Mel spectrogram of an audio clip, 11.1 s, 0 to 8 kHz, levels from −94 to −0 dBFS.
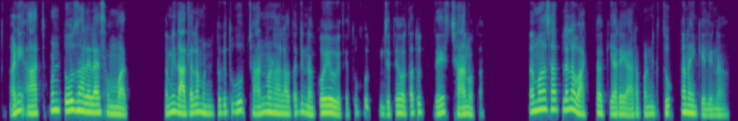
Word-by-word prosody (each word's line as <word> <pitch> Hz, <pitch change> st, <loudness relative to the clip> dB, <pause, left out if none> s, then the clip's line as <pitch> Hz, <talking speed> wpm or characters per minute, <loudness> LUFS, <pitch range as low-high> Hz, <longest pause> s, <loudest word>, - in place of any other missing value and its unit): आणि 165 Hz, +7 st, +2 dB, 0.2 s
आज 130 Hz, 0 st, -2 dB
पण 185 Hz, +1 st, +3 dB
तोच 180 Hz, +2 st, +5 dB
झालेला 160 Hz, -5 st, +5 dB
आहे 145 Hz, -, +4 dB
संवाद, 120 Hz, -4 st, 0 dB, 0.6 s
तर -, -, -2 dB
मी 155 Hz, +4 st, +1 dB
दादाला 135 Hz, +2 st, +3 dB
म्हणतो, 135 Hz, -2 st, -2 dB
की 140 Hz, -, -3 dB
तू 150 Hz, -, -6 dB
खूप 170 Hz, +2 st, -2 dB
छान 125 Hz, +2 st, -1 dB
म्हणाला 135 Hz, -4 st, +2 dB
होता, 120 Hz, +2 st, -2 dB
की -, -, -2 dB
"नको 125 Hz, +2 st, +1 dB
येऊ 135 Hz, -4 st, +5 dB
इथे. 105 Hz, 0 st, -9 dB
तू 130 Hz, 0 st, -9 dB, 0.3 s
जिथे 115 Hz, +3 st, -5 dB
होता 130 Hz, 0 st, 0 dB
तू 155 Hz, -, -2 dB
तिथेच 140 Hz, +1 st, -4 dB
छान 120 Hz, +2 st, +2 dB
होता." 110 Hz, -, -7 dB, 0.7 s
तर 160 Hz, -, +3 dB
मग 195 Hz, +4 st, +4 dB
असं 200 Hz, -1 st, +2 dB
आपल्याला 195 Hz, +1 st, +2 dB
वाटतं, 130 Hz, -, +1 dB
की 120 Hz, -, -4 dB
"अरे 115 Hz, 0 st, +1 dB
यार, 105 Hz, 0 st, -2 dB
आपण 115 Hz, +1 st, -5 dB
चूक 130 Hz, +2 st, -2 dB
तर 150 Hz, -, +3 dB
नाही 135 Hz, -3 st, +2 dB
केली 100 Hz, -1 st, -3 dB
ना?" 100 Hz, 0 st, -6 dB
130 Hz, 225 wpm, -21 LUFS, 120-150 Hz, 0.7 s, तोच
